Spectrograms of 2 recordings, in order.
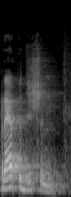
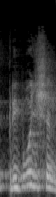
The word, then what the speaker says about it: preposition: फिर हमारे सामने है प्रेपोजिशन। Most of the students इसे प्रीपोजिशन बोलते हैं, दैट इज इनकरेक्ट। इसे हमेशा प्रोनाउंस करें प्रेपोजिशन।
